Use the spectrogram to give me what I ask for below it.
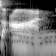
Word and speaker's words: onn: Yeah, Walmart owns On. Yeah, I knew that. It's pronounced On.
